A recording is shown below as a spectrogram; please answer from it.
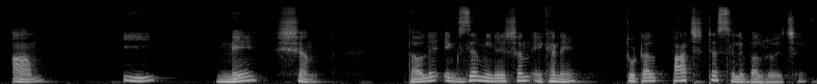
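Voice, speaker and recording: A man teaching an online lesson on poetry, patient and step by step, asking questions and answering them himself, and slowing down to sound out words syllable by syllable. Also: mid-range voice, darkish tone. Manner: patient, explains step by step, often asks then answers his own questions. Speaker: English teacher. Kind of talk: online lecture explaining poetry scansion. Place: recording for an online course.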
